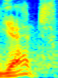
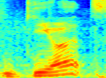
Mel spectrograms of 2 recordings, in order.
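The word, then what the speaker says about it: Giertz: surname and pronouncing it Geertz that when it came to starting her own company, she decided to name it after the very literal way that you should pronounce that surname.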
